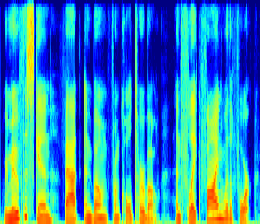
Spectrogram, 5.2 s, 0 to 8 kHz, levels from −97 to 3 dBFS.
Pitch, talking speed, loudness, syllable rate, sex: 180 Hz, 175 wpm, -18 LUFS, 4.2 syllables/s, female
